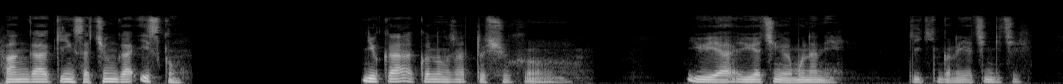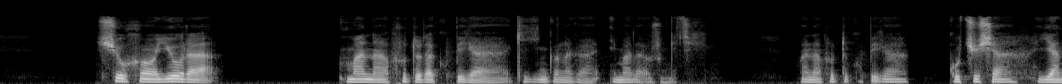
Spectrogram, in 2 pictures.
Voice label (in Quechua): good news quichua de calderon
